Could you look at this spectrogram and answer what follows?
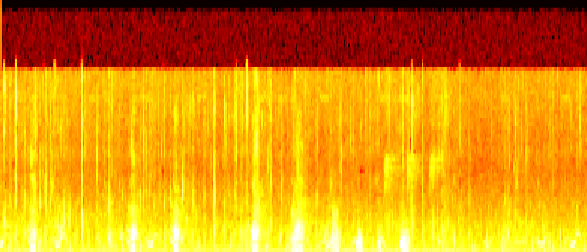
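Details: Ducks crowding around visitors on Lough Neagh at Oxford Island, Ireland: a run of short, harsh quacking calls, about three per second at irregular intervals, from several birds close by, with a faint low hum underneath.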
